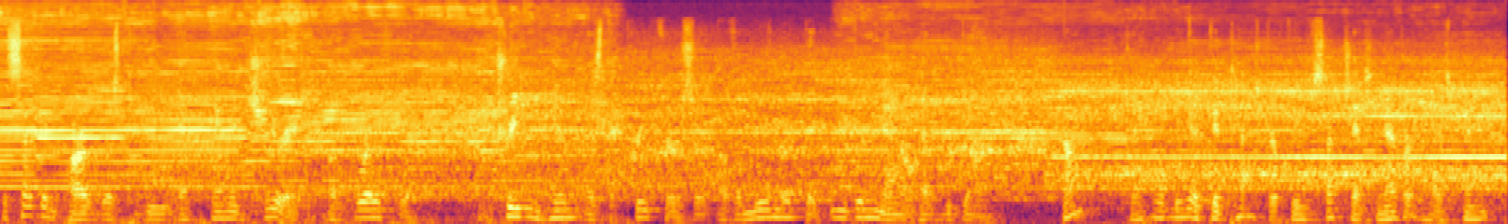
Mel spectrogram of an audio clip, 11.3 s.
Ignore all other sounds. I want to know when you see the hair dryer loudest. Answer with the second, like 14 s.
11 s.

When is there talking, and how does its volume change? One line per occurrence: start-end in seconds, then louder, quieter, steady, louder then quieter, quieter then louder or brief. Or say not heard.
0.0-11.2 steady.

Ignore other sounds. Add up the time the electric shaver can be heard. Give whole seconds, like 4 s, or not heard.
10 s.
